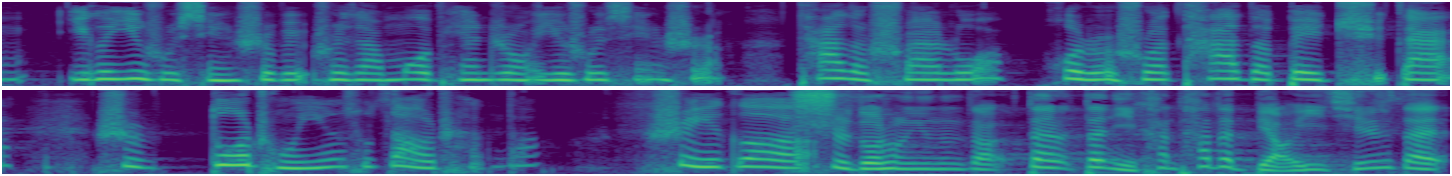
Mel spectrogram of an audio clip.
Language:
Chinese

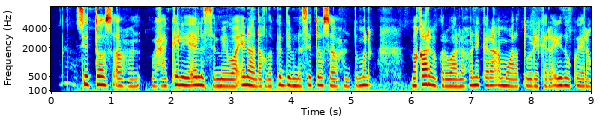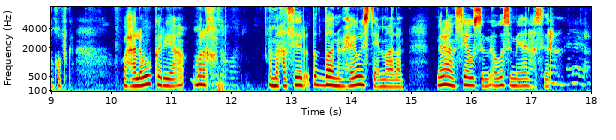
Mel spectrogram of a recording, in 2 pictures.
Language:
Somali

